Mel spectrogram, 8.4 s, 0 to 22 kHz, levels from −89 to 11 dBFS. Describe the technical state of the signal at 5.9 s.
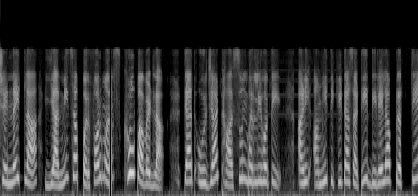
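At 5.9 s the speech carries computer activity noise. It runs from about 4.42 s to 6.85 s. Changing load in the computer's processor, graphics card or mouse disturbs the ground shared with the audio circuit. That ground movement leaks into the signal as a fast chirping buzz, pulsing at around 1 kHz. It sits well down, roughly 40 dB below the speech. It follows the machine's activity, not the speech. The wideband G.722 coding leaves it audible.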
